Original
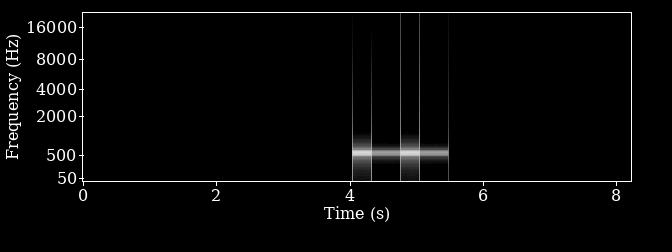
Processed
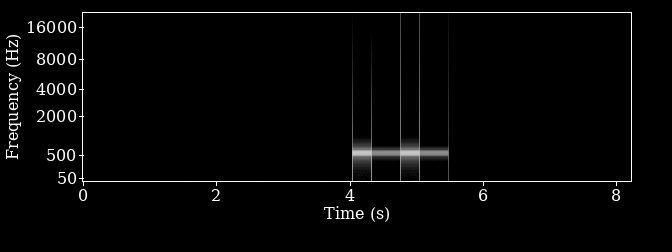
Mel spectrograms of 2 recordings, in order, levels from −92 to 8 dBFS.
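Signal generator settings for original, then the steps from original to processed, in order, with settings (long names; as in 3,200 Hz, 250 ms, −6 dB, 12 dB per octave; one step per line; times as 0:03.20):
tone at two levels in turn 569 Hz −8 dBFS, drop 23 dB, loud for 0.29 s, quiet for 0.43 s, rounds 2
parametric band 820 Hz −13 dB 1 octave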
